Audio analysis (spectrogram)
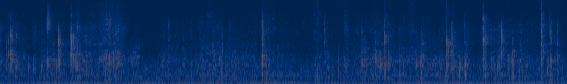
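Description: A green and white striped plastic shower cap with an elastic rim is stretched, crumpled and rubbed with fingers and nails. The result is soft, continuous crinkling dotted with sharp, bright crackles and ticks, over a steady low hum.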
